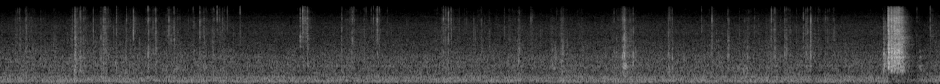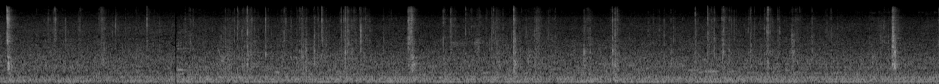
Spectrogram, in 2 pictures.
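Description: Clear plastic bags crinkling and rustling as roll cakes are packed and the bag tops folded shut, with many small clicks and one louder rustle about nine seconds in. A steady electrical hum runs underneath.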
